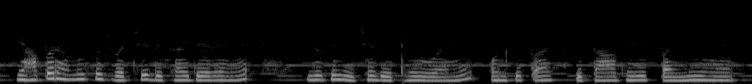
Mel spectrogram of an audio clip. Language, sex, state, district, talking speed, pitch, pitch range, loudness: Hindi, female, Uttar Pradesh, Etah, 160 wpm, 190 Hz, 180-210 Hz, -35 LUFS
